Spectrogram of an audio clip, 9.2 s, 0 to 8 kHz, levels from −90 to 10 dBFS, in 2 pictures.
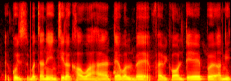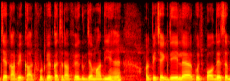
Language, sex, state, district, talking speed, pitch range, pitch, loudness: Hindi, male, Bihar, Araria, 190 wpm, 115-120 Hz, 120 Hz, -19 LUFS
